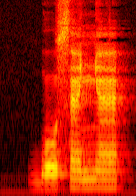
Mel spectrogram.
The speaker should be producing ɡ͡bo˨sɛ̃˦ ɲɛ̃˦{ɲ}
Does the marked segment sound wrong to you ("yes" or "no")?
yes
